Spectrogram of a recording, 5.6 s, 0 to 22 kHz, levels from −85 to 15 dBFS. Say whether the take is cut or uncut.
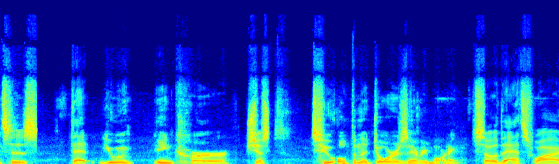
cut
